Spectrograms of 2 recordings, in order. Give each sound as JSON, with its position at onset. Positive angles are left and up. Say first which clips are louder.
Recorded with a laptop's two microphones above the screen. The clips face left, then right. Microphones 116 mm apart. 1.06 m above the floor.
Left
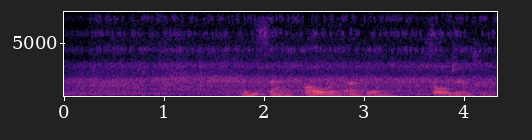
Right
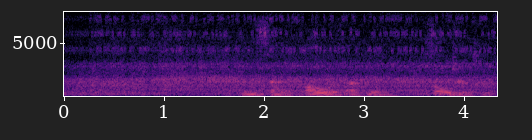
{"t": 1.8, "sound": "a man speaking", "louder": "left 3 dB", "side_deg": 80, "distance_m": 2.5}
